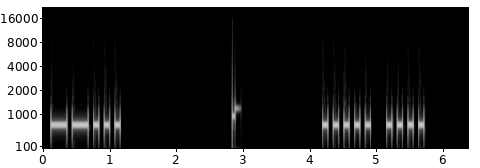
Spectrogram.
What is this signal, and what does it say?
Morse code, heard as a keyed tone, about 15 wpm, 700 Hz. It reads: 7 5 H
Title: Single-Letter Single-Number 15wpm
